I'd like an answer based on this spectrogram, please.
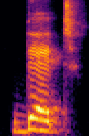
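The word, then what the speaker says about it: debt: Okay, det, B is silent, waste, E is silent, cassette, double T is giving T, and time, TH, H is silent.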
